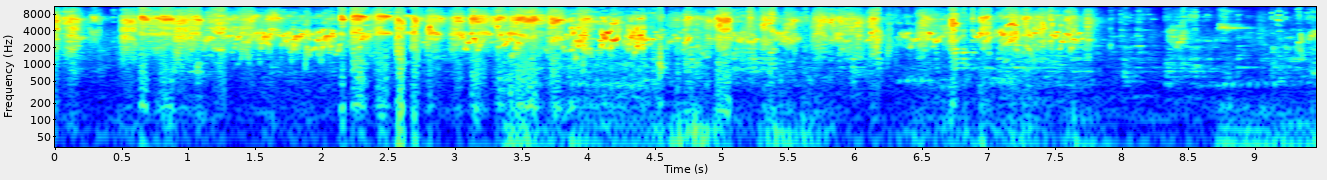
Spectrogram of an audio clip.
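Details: Colourful pet budgerigars chatter constantly in a thick mix of high warbles, scratchy notes and clicks, dipping briefly before picking up again at the end.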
